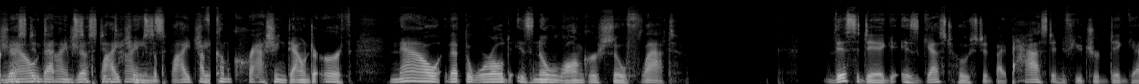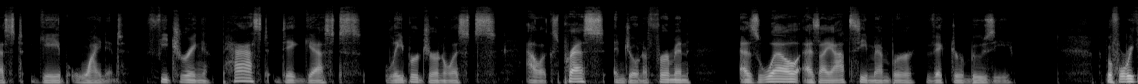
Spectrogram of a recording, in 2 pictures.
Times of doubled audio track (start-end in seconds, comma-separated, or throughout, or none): 0.00-2.10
